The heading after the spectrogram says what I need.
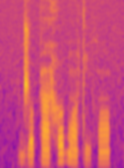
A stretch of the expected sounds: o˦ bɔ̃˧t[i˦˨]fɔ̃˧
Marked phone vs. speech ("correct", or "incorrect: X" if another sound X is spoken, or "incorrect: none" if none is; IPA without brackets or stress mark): incorrect: i˨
